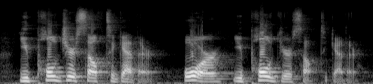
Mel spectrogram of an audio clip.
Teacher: you and your this behaves much in the same way where it can become a light d but it can also be a j sound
